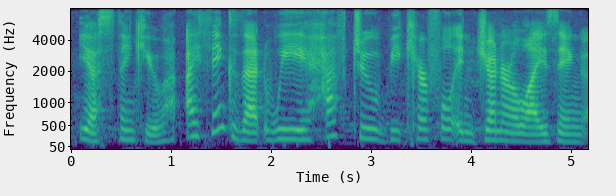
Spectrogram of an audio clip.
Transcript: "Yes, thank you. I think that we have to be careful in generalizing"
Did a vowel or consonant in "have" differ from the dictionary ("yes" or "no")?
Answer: yes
